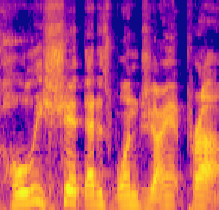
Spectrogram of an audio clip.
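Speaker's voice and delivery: ordinary talk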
